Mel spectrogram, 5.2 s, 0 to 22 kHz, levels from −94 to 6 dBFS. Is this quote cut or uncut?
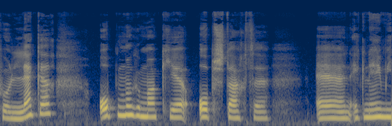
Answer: uncut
